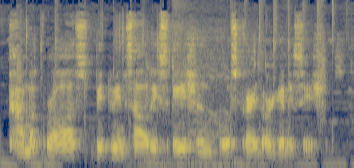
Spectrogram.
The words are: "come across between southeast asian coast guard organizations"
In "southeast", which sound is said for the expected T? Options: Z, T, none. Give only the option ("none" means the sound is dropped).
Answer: none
